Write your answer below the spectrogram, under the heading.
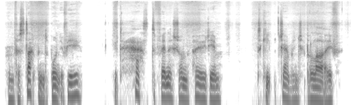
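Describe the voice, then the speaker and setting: Here a man speaks with a fairly low pitch and a somewhat breathy quality. His intonation is fairly even, and the sound is dry and close with no echo. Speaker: motorsport commentator. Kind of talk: casual sports commentary.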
